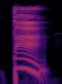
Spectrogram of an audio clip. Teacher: Ta makhrajnya adalah di ujung lidah bertemu dengan pangkal gigi dari atas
